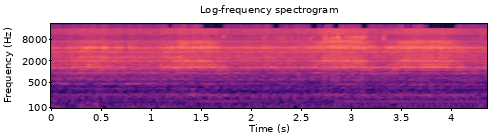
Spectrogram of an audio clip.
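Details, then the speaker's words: Steady high whine over engine hum, swelling as the steering is turned; suspected low power steering fluid, damaged pump, or air entering the circuit through a gasket or O-ring, unconfirmed. "este sonido suele ser porque hay un bajo nivel en el aceite de la dirección también puede ser que la bomba esté dañada o le esté entrando aire al circuito por algún lugar por algún empaque o por algún orring"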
